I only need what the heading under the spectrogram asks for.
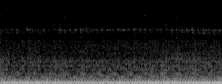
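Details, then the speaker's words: Diesel tow truck freshly upgraded with an S464 turbo, new exhaust and tight torque converter, VP tune changed to lower rail pressure: deep, steady idle with a more rattly clatter from the lowered rail pressure. "changed the VP tune a little bit, if you can't hear it. A little more rattly. Lowered the line pressure, or rail pressure, excuse me."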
